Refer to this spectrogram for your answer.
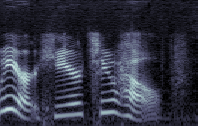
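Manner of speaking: commercial announcer, customer service tone. During a game with persuasion rolls, a player speaks in a customer service advertisement voice. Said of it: "like a customer service like advertisement voice".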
